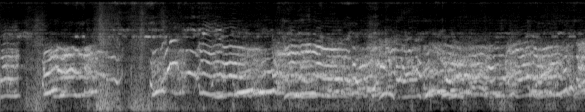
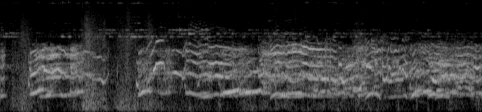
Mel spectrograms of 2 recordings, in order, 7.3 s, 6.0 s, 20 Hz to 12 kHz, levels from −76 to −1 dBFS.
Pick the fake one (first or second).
first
